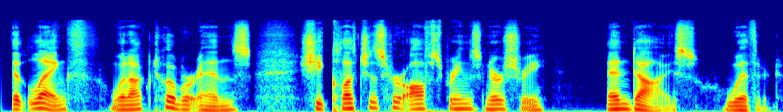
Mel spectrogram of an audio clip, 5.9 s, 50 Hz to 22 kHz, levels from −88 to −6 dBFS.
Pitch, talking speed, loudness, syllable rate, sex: 125 Hz, 135 wpm, -21 LUFS, 4.6 syllables/s, male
